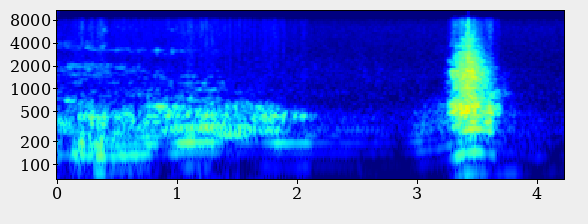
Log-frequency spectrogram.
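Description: A passing car's engine rumble fades away over the first two seconds. About three seconds in, a short, loud burst of a different sound follows, lasting about half a second.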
